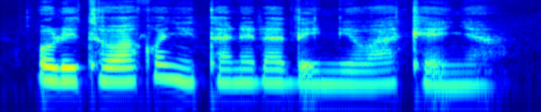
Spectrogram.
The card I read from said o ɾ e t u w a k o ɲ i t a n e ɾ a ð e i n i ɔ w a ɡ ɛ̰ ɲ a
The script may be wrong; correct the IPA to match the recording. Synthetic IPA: o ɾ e t ɔ w a k o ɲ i t a n e ɾ a ð e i n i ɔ w a k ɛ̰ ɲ a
